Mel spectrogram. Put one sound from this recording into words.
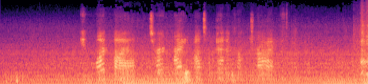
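A woman speaks close by inside the car.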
